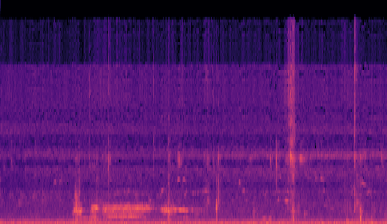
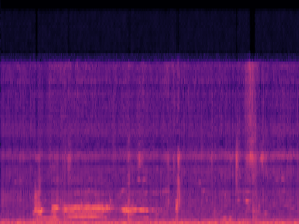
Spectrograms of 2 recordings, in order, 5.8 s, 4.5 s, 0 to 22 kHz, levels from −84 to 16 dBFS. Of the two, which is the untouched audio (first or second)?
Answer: first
